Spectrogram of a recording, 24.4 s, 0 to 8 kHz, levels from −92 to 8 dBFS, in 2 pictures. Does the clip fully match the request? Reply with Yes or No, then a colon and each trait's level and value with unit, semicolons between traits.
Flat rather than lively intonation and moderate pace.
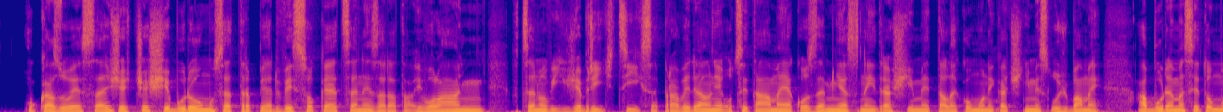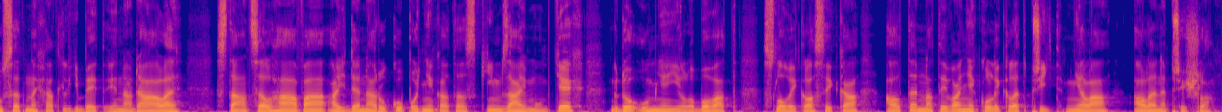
No: average, 3.2 semitones; average, 135 wpm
